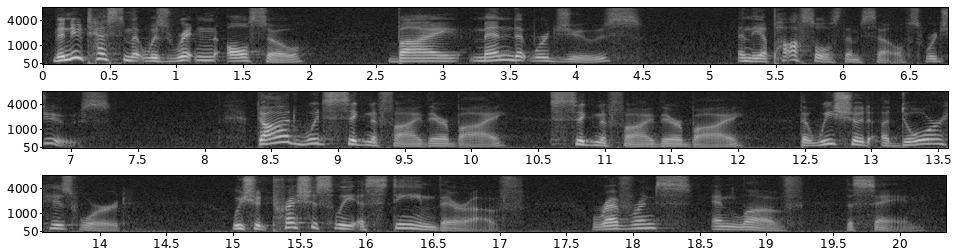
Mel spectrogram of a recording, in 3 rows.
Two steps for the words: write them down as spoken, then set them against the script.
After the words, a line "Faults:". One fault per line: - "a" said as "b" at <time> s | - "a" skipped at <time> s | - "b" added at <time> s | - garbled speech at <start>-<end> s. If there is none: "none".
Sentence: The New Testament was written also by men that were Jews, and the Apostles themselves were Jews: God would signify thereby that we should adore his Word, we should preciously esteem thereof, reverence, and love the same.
The New Testament was written also by men that were Jews, and the Apostles themselves were Jews: God would signify thereby signify thereby that we should adore his Word, we should preciously esteem thereof, reverence, and love the same.
Faults:
- "signify thereby" added at 10.6 s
